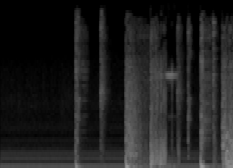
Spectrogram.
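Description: Steady electrical mains hum, then in the second half two whooshes that sweep sharply down in pitch and a quick run of sharp clicks: transition sound effects of a TV show intro.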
